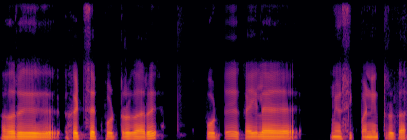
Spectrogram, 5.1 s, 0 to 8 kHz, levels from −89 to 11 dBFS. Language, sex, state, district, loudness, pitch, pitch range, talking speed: Tamil, male, Tamil Nadu, Kanyakumari, -20 LUFS, 110 Hz, 105-110 Hz, 95 wpm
